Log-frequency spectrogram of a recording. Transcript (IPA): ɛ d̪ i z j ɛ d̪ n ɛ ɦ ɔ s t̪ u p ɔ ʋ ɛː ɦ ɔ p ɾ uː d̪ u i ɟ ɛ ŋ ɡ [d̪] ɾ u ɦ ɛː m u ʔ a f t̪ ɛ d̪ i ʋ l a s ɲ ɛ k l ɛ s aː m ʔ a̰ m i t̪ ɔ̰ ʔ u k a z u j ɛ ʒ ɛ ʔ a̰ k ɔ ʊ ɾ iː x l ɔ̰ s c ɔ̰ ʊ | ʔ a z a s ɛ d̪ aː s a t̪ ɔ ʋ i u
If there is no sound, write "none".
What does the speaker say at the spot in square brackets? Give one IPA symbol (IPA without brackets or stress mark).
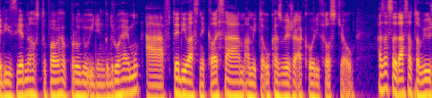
d̪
